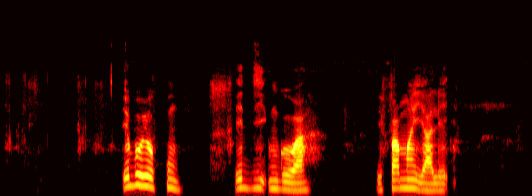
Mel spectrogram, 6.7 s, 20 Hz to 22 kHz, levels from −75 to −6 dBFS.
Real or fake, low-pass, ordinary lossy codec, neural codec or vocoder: real; 9.9 kHz; AAC, 64 kbps; none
